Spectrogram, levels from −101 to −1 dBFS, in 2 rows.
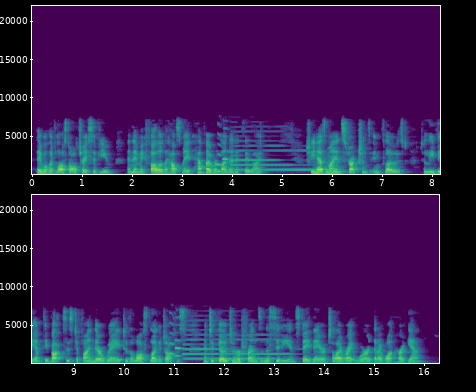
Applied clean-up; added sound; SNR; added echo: classical method log-MMSE.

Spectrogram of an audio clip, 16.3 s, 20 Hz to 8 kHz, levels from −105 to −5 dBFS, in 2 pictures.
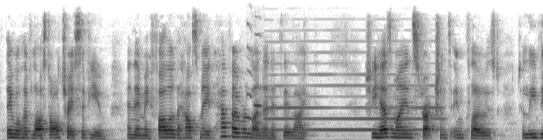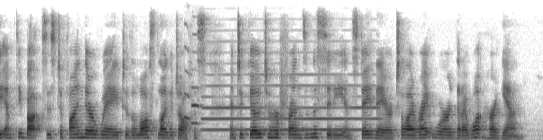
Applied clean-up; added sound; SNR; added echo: none; Wind instrument, woodwind instrument; 11 dB; none.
